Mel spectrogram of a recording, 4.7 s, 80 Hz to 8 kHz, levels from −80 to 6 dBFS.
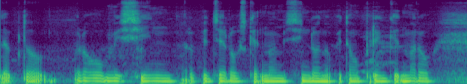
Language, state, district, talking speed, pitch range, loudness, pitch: Kokborok, Tripura, West Tripura, 140 wpm, 95-100 Hz, -15 LUFS, 95 Hz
